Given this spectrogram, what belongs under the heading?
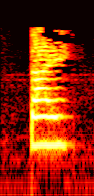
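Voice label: "呆", Mandarin Chinese; chinese-flashcards; hsk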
